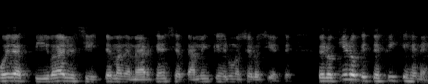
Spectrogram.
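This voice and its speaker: Talking at a very fast pace, a man with a fairly high pitch and ordinary pitch variation swings widely in loudness. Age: 60s. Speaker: first aid instructor. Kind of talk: lecture.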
